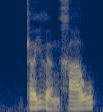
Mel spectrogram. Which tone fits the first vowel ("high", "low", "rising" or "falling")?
rising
